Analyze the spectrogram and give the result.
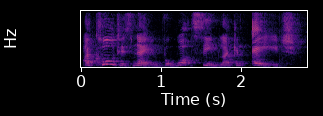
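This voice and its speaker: A snobbish storybook mother, acted out by a woman reading aloud, prim, bossy and disapproving. Her pitch swoops about, and the room echoes around her. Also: lively intonation, a little slow, darkish tone, a little hiss or hum. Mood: stern, imperious. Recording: echoey, roomy sound.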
